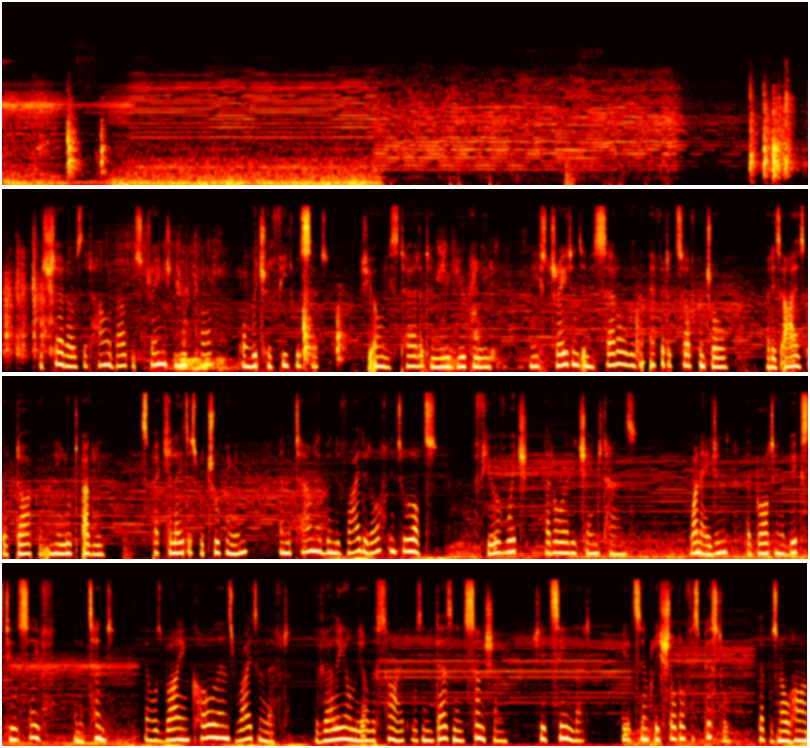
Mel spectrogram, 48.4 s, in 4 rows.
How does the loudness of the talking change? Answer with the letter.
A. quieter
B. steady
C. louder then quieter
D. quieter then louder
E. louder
B.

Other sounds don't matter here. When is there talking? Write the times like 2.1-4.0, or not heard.
12.7-48.3.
